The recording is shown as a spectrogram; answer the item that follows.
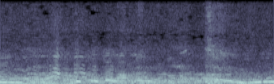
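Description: Voices talking, more than one at a time.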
